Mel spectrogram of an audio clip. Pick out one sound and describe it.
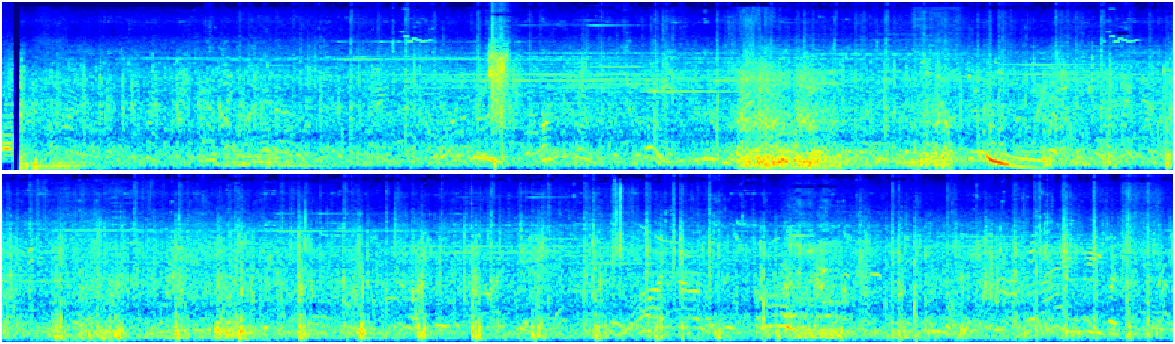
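Footsteps hurry over cobblestones.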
